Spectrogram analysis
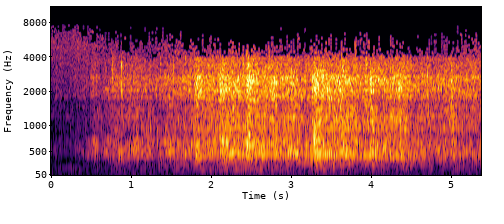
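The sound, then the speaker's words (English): The first elevated L train of the morning on Allen Street rattles along its tracks: a steady mechanical rumble and clatter builds and holds, loud and continuous with no voices. “Morning clatters with the first L train of Allen Street.”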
